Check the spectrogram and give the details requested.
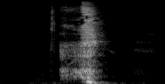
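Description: A single sharp sneeze, a short intake then an explosive burst of air, in a quiet room.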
